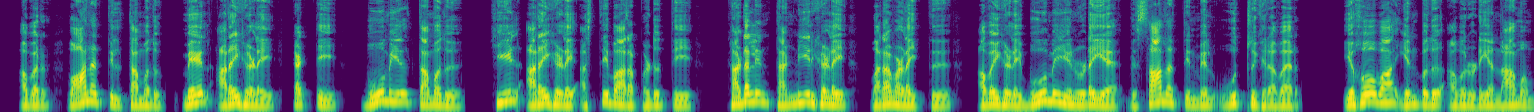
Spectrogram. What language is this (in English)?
Tamil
